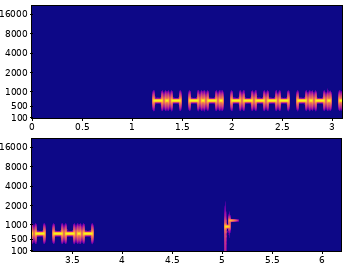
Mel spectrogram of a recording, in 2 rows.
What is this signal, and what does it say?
Morse code, heard as a keyed tone, about 40 wpm, 700 Hz. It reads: KC0CAQ
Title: USA Call Signs - 6 Characters - 2x Character Spacing - 40wpm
